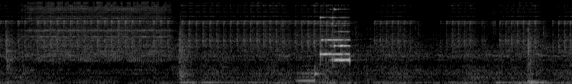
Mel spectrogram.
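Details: Wahoo KICKR CORE trainer with Zwift Ride on a rocker plate spins with a fast, dry ratchet-like clicking through its hiss; a known issue, and the unit was replaced.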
